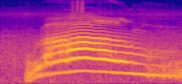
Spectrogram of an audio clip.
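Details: A single loud cat cry during a fight, swelling up quickly, holding a tense, drawn-out pitch, then slowly sinking and fading.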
